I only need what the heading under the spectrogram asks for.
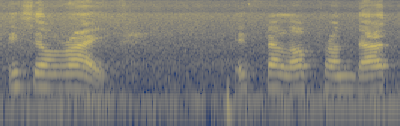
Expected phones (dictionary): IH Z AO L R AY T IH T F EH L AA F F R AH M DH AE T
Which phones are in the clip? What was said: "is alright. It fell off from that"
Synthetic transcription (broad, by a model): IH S AO L R AY T IH T F EH L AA P F R AH M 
